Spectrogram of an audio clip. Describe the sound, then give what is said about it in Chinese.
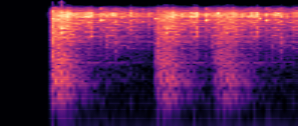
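After a brief silence, a storage shelf holding thousands of assorted soul-potion bottles is knocked over: a loud crash of many glass bottles shattering bursts out, followed by two more waves of breaking and tinkling glass as the clatter continues without voices. “摔倒时撞了身后的储藏架，那上面摆放着成千上万各式各样的灵魂药剂。”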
